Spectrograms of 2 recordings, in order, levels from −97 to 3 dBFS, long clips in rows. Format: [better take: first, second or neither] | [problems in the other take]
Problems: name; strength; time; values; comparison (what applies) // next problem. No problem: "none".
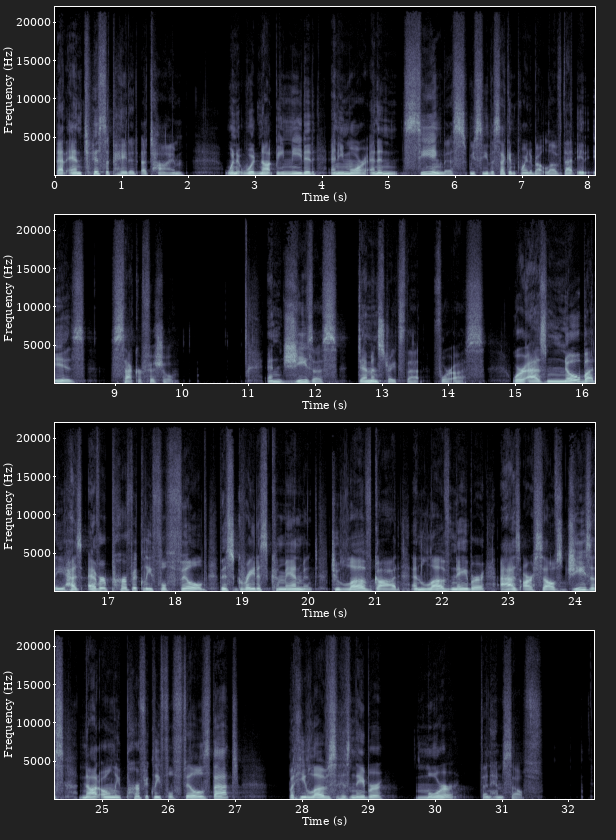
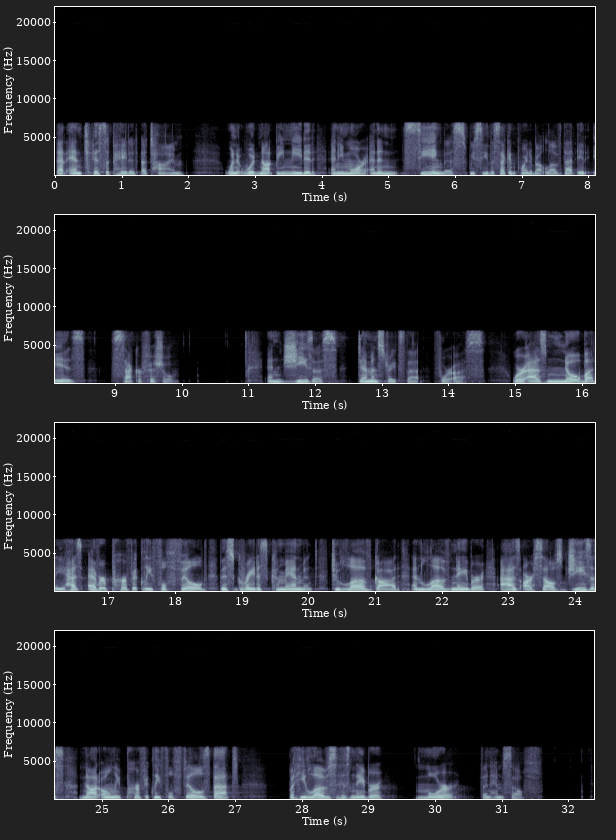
first | garbled, watery; slightly; nothing above 6.5 kHz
